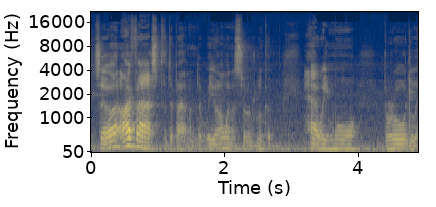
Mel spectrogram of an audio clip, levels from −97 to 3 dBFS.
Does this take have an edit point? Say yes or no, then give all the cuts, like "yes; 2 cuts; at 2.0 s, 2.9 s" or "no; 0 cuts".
no; 0 cuts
